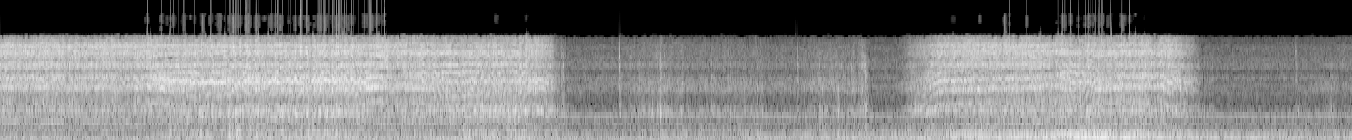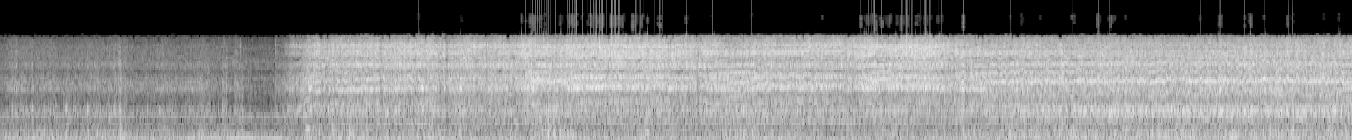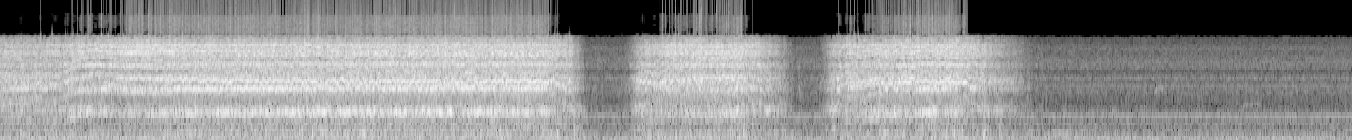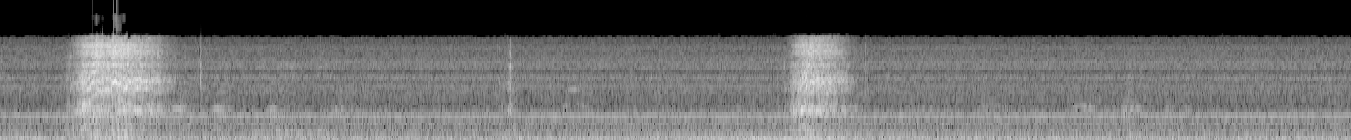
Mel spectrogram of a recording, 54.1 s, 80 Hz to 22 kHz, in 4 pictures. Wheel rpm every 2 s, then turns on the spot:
160, 160, 110, 10, 60, 130, 0, 20, 110, 160, 160, 160, 160, 170, 210, 210, 130, 100, 80, 0, 30, 10, 0, 0, 10, 0, 0.
6-8 14-16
